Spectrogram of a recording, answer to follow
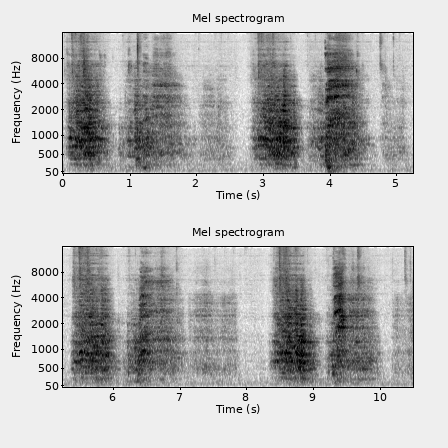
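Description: A man breathing hard in and out in time with lat pulldown reps on a cable machine, about four breath pairs, one pair every two to three seconds.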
